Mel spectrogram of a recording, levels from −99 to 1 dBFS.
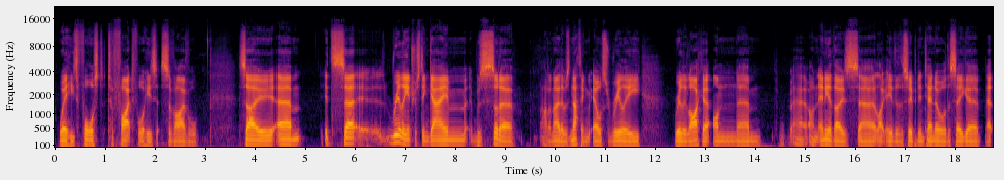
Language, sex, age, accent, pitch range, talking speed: English, male, 30-49, Australian, 90-100 Hz, 155 wpm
